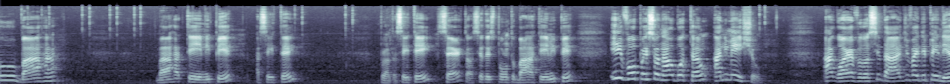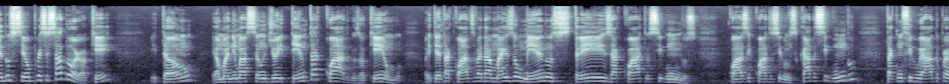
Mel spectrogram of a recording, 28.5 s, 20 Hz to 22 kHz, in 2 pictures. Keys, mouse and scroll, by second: 5.3 click, 6.4 scroll down 1, 8.5 scroll down 9, 10.2 scroll up 10, 11.4 click.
